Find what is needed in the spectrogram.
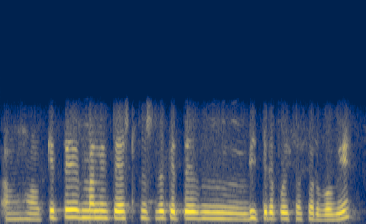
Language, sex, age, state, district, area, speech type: Odia, female, 18-30, Odisha, Sambalpur, rural, conversation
